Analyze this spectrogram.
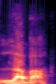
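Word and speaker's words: leaba: How do you spell the Irish word for laba bed? Leabha. Leabha. Okay, right. And pronounced laba.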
